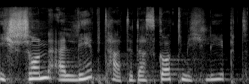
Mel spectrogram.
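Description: In a Norwegian accent, a woman speaks at a very slow pace with ordinary pitch variation. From Norway. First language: Norwegian (speaking German). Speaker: worship team member. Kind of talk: sermon. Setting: church.

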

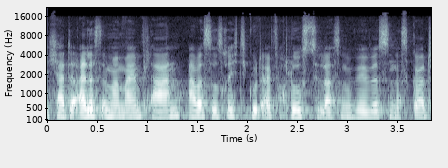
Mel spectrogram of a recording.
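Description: The woman's pitch is medium. She races along at a very fast pace. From Germany, Neumünster area. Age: 20s. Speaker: young church volunteer. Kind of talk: testimony.

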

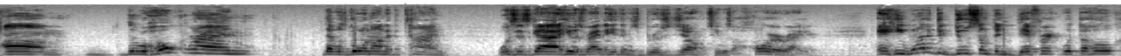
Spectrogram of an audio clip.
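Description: An animated man's high-pitched voice, lively intonation, moderate pace, long and frequent pauses. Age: 30s. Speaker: comic book podcast host. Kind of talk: casual chat.

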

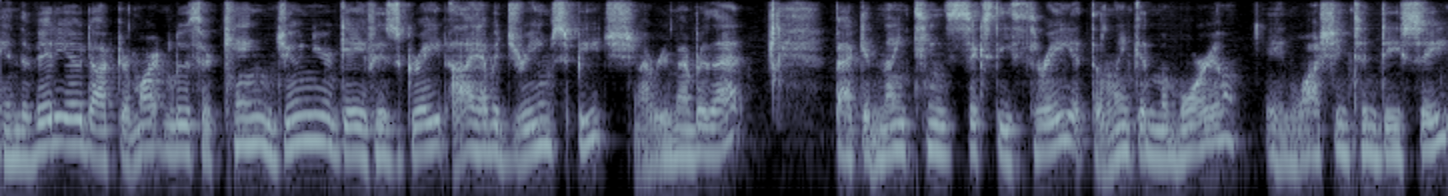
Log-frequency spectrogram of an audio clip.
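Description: In an ordinary speaking voice, a man talks at a fairly slow pace with a fairly high pitch and very even loudness. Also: ordinary pitch variation. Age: 60s. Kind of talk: radio talk monologue on religion. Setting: radio studio.

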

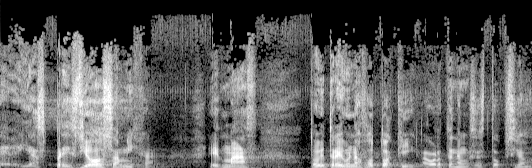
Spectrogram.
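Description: Using a plain, everyday voice, a man talks at a moderate pace and fairly high pitch, with big swings in loudness. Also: lively intonation. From northern Mexico, Piedras Negras, Coahuila (border town). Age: 50s. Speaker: university professor and lay speaker. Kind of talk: parish talk to parents.

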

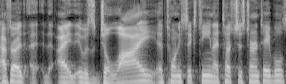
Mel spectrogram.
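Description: A man at a very fast pace, medium pitch and ordinary pitch variation, on a very clean recording with a silent background. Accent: American. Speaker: wedding DJ and content creator. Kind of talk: casual chat.

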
